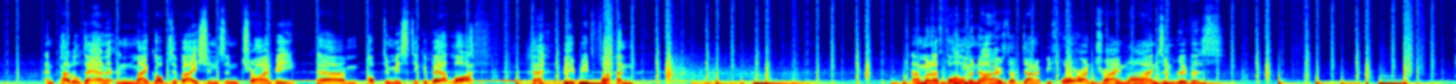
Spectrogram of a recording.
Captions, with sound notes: and paddle down it and make oberservations and try and be optimistic about life [chuckles] be a bit fun! And I'm gonna follow my nose. I've done it before on train lines and rivers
